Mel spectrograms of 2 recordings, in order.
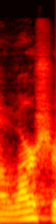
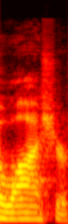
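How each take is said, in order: First: "washer" with an added R, as WAR-sher; Oklahoma "warsher". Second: "washer" with no R in the first syllable; usual "washer". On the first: Newcomer showing local speech, "washer" turned into "warsher". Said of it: "I know washer down here". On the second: Newcomer giving their own word, "washer" without the extra R. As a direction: say "washer" as WAH-sher. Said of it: "It's a washer for me". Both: Shown as a demonstration.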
